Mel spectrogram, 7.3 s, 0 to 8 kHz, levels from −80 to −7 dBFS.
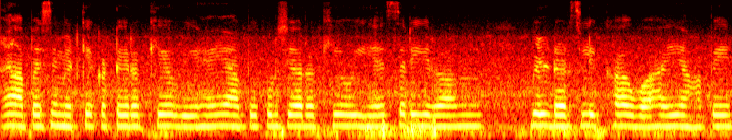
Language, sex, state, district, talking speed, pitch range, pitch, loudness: Hindi, female, Haryana, Jhajjar, 180 wpm, 200-210 Hz, 205 Hz, -16 LUFS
